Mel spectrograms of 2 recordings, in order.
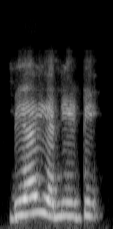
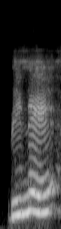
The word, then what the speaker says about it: Binet: B-I-N-E-T, T is silent.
